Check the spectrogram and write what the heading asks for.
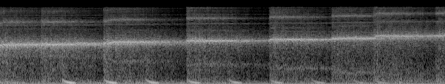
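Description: Hardstyle track: a steady four-on-the-floor kick drum, about two and a half kicks a second, each kick with a short downward pitch drop, under a high synth tone that rises slowly and steadily as a build-up.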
